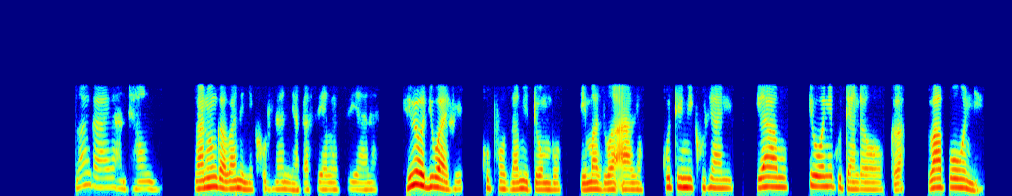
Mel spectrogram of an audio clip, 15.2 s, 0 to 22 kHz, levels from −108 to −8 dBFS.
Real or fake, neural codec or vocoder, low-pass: fake; codec, 24 kHz, 0.9 kbps, WavTokenizer, medium speech release version 1; 3.6 kHz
